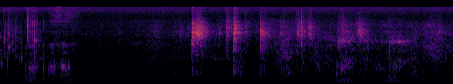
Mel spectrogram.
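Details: Female pug chewing a bone she was given after a walk, making a weird celebratory noise; short snorts, clicks and chewing bursts scattered through a small indoor room, with a faint voice in the background.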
